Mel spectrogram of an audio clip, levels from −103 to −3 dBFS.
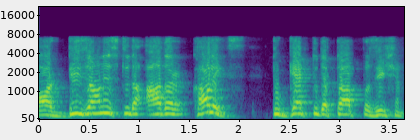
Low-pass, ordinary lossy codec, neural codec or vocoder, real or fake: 7.2 kHz; AAC, 48 kbps; none; real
